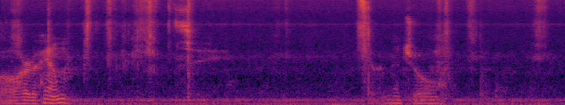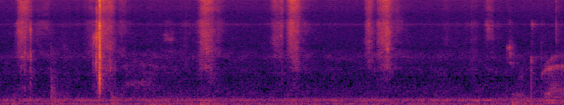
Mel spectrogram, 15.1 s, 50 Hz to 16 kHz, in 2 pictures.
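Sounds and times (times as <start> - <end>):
low hum: 0.0 - 15.0
cards flipped papery swishes: 1.1 - 2.6, 7.2 - 9.2, 10.2 - 10.5, 11.2 - 11.7, 12.4 - 12.9
card snap: 8.7 - 9.1.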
